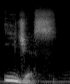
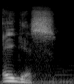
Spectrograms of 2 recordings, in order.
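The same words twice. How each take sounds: First: The first vowel is an E sound. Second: The first vowel is an A sound. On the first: This follows the German or English reading. "take the A E and make it an E sound" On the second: This follows the Latin reading. "when you have an A E, it usually is an A sound"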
